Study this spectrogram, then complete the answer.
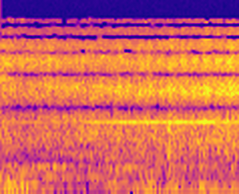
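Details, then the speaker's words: Engine idling after adding half a pint of Seafoam motor treatment: steady low idle with an even light tapping on top; lifter tick persists, and lifter replacement is planned. "obviously you still hear that lifter tick I'm sure"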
